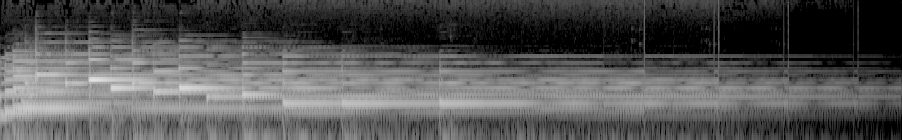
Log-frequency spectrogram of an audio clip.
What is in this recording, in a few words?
classic piano sms tone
